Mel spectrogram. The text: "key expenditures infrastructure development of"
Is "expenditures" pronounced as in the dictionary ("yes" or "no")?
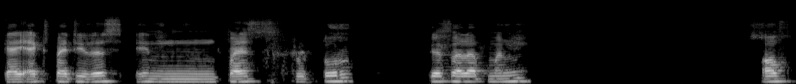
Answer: no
